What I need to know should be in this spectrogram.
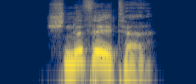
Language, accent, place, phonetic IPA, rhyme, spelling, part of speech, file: German, Germany, Berlin, [ˈʃnʏfl̩tə], -ʏfl̩tə, schnüffelte, verb, De-schnüffelte.ogg
- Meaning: inflection of schnüffeln: 1. first/third-person singular preterite 2. first/third-person singular subjunctive II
